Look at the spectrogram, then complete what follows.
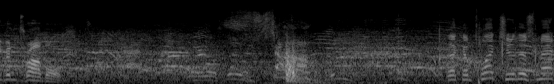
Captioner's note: crowd chatter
